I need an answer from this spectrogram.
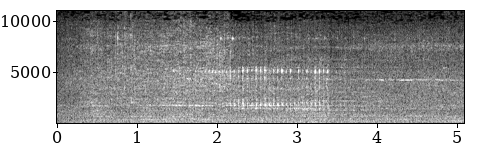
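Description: A motorcycle's engine running steadily as the bike rides along.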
